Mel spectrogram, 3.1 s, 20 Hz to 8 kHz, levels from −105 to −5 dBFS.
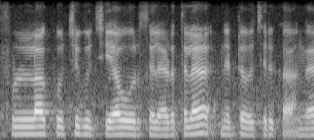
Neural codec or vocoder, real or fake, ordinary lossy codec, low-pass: none; real; Opus, 16 kbps; 7.2 kHz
